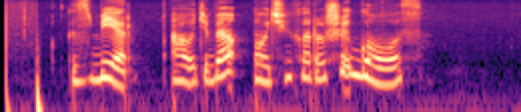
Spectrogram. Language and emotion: Russian, positive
